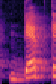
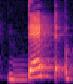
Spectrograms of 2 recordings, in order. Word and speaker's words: debt: B silent हो जाएगा, तो इसको डेप्ट नहीं डेट पढ़ेंगे। क्या पढ़ेंगे, डेट पढ़ेंगे, क्योंकि बी को हमने यहां पर भूलना है।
